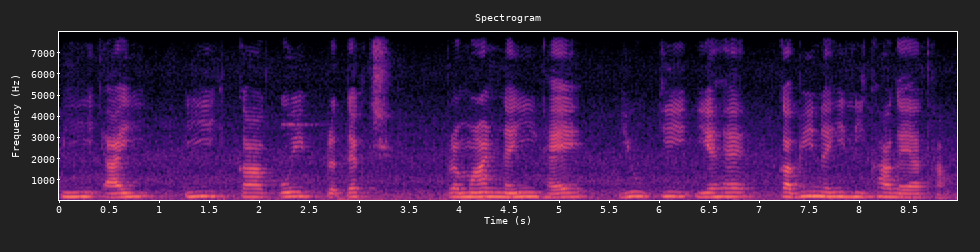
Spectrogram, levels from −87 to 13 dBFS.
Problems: constant background noise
